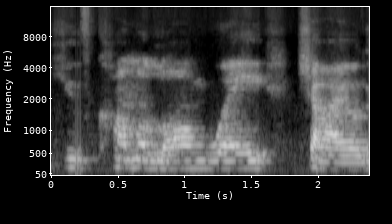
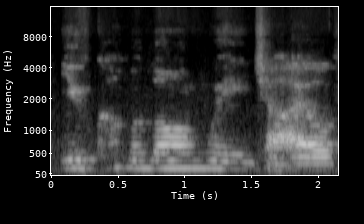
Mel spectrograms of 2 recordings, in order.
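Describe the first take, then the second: First: It is said in the speaker's own voice. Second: It is said in an old man's voice.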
